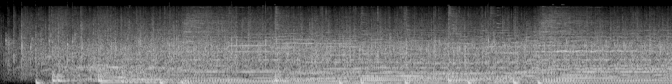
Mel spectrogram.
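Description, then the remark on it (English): Loud, sustained audience applause at a comedy show welcoming comedian Reginald D. Hunter swells up after a quiet start and continues steadily as a dense wash of clapping, with some low rumble underneath and no one speaking. “Oh, that's your applause there, Reginald.”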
